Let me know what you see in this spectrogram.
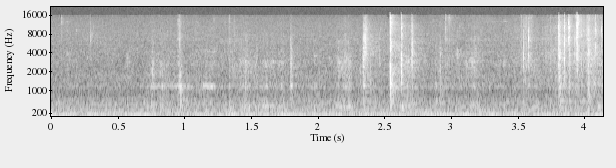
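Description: Faint crunching of crisp fried gram-flour snack sticks (bhujia sev) being chewed, a handful of short scattered crunches over a steady low hum.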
